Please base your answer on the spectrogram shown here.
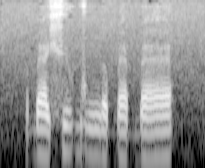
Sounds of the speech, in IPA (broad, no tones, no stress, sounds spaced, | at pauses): ɓ æ xʲ u ɡ u ŋ ə ɓ æ ɓ æ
